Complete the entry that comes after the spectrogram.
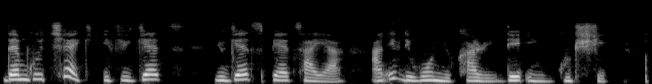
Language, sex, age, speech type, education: Nigerian Pidgin, female, 15-29, spontaneous, tertiary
